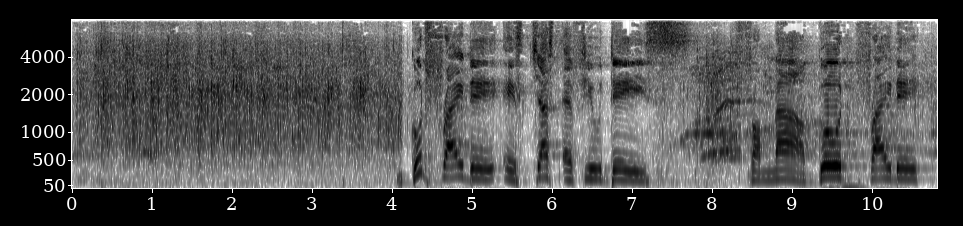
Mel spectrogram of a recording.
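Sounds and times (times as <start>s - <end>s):
audience clapping: 0.0s - 5.0s
speech: 4.2s - 7.4s, 8.5s - 10.7s.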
